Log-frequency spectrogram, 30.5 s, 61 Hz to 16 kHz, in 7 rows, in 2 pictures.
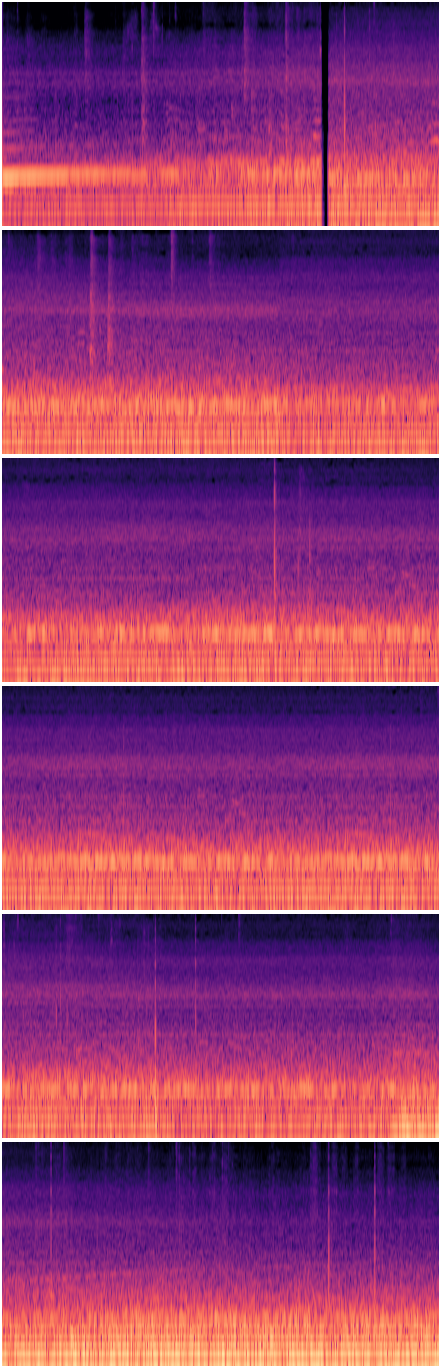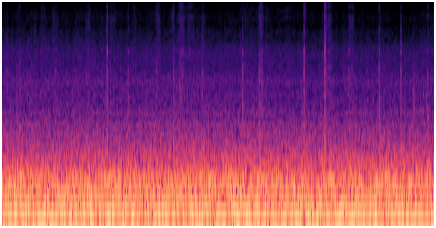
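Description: Boeing 777-300ER's GE90 jet engines heard from inside the cabin: a steady whine over a low rumble at low power. About two-thirds of the way through, the engines spool up to takeoff thrust and the sound becomes suddenly much louder, dominated by a deep rumble.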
